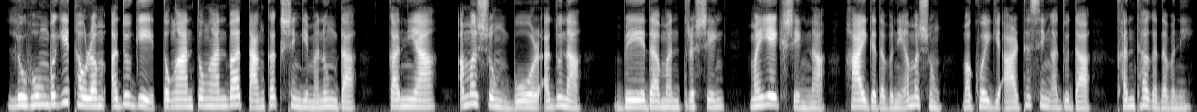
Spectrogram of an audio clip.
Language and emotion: Manipuri, neutral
